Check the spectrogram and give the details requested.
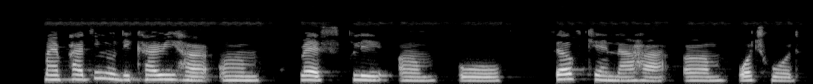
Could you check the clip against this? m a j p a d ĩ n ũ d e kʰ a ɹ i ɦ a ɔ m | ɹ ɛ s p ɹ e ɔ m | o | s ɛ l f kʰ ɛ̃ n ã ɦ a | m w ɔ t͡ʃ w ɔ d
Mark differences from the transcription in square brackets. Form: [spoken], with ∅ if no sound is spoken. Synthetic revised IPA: m a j p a d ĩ n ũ d e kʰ a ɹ i ɦ a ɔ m | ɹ ɛ s p [l] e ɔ m | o | s ɛ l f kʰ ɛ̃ n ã ɦ a | m w ɔ t͡ʃ w ɔ d

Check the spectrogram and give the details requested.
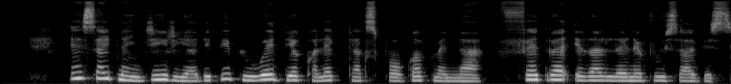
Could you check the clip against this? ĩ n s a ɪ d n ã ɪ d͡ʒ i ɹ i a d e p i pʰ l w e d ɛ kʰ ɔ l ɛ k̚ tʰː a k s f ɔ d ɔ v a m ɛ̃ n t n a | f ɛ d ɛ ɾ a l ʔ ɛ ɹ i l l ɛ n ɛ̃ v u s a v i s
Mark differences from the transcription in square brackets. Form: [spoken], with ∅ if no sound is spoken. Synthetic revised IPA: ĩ n s a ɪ d n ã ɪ d͡ʒ i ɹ i a d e p i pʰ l w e d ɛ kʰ ɔ l ɛ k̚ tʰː a k s f ɔ [ɡ] ɔ v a m ɛ̃ n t n a | f ɛ d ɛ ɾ a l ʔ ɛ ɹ [a] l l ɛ n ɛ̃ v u s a v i s

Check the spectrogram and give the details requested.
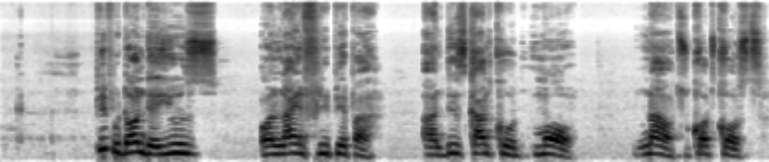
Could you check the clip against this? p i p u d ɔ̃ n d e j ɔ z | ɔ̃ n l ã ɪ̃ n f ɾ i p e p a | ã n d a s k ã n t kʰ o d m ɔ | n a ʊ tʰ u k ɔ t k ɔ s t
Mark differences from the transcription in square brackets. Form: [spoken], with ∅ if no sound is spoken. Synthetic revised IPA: p i p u d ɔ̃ n d e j [u] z | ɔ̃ n l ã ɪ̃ n f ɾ i p e p a | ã n d [i] s k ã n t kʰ o d m ɔ | n a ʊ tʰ u k ɔ t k ɔ s t

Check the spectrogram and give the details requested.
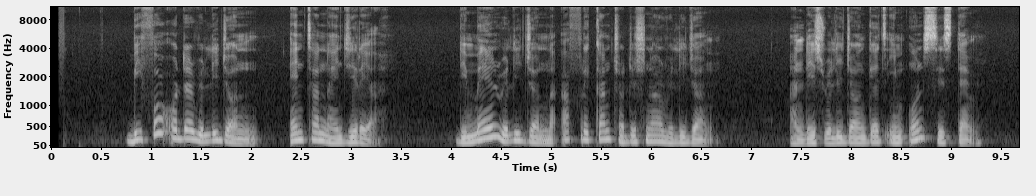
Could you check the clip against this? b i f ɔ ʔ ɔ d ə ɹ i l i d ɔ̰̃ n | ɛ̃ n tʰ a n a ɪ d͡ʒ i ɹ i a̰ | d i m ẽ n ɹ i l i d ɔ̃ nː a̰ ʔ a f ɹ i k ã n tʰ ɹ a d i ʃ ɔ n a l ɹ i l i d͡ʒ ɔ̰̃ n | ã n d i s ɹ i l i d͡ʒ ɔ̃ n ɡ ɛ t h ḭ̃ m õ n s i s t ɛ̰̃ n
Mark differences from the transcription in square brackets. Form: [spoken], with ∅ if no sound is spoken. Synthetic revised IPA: b i f ɔ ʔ ɔ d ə ɹ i l i [d͡ʒ] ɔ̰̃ n | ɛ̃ n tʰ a n a ɪ d͡ʒ i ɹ i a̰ | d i m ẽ n ɹ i l i [d͡ʒ] ɔ̃ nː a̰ ʔ a f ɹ i k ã n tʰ ɹ a d i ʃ ɔ n a l ɹ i l i d͡ʒ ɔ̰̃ n | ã n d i s ɹ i l i d͡ʒ ɔ̃ n ɡ ɛ t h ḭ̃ m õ n s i s t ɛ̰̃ [m]

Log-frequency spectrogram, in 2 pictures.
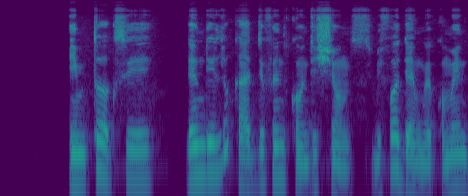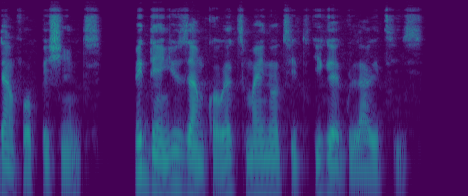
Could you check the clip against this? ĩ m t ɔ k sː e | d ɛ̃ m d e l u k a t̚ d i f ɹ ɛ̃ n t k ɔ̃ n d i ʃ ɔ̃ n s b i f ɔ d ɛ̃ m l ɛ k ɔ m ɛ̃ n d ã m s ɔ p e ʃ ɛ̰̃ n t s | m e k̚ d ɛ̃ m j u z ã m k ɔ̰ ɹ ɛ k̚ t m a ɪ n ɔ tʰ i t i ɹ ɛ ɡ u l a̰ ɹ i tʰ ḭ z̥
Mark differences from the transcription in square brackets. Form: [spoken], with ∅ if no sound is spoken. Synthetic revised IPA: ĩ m t ɔ k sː e | d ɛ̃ m d e l u k a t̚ d i f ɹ ɛ̃ n t k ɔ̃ n d i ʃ ɔ̃ n s b i f ɔ d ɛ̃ m [ɹ] ɛ k ɔ m ɛ̃ n d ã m [f] ɔ p e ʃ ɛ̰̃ n t s | m e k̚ d ɛ̃ m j u z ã m k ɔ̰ ɹ ɛ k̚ t m a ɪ n ɔ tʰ i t i ɹ ɛ ɡ u l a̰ ɹ i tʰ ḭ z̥

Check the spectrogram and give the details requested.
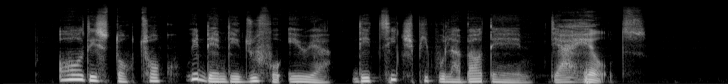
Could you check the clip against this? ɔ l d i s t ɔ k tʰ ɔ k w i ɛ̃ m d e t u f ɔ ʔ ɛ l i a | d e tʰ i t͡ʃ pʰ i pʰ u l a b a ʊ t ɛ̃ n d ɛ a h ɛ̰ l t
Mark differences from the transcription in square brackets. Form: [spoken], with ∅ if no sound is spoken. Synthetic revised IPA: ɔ l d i s t ɔ k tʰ ɔ k w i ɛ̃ m d e [d] u f ɔ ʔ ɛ [ɹ] i a | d e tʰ i t͡ʃ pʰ i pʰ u l a b a ʊ t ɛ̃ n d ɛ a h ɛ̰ l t

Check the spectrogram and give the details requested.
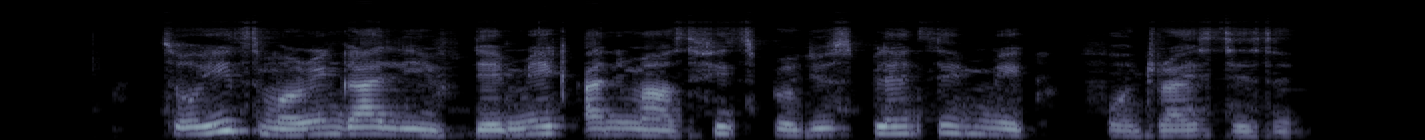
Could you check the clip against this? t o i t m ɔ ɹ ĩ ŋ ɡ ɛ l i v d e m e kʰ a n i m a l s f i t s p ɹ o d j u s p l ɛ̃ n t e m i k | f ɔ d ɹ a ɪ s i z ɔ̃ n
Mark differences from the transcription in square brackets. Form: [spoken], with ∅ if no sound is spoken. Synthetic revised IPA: t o i t m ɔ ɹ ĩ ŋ ɡ [a] l i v d e m e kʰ a n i m a l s f i t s p ɹ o d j u s p l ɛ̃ n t [i] m i k | f ɔ d ɹ a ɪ s i z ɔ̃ n

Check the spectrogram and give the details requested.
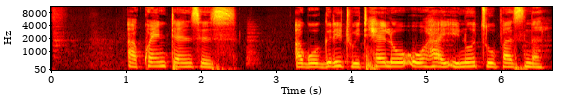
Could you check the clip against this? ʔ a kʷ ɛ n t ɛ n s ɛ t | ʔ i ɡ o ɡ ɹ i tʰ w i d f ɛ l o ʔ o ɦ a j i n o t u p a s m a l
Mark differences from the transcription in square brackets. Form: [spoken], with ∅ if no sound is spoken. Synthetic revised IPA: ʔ a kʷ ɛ n t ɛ n s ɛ [s] | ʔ [a] ɡ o ɡ [ɾ] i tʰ w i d [h] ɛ l o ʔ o ɦ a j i n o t u p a s [n] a l

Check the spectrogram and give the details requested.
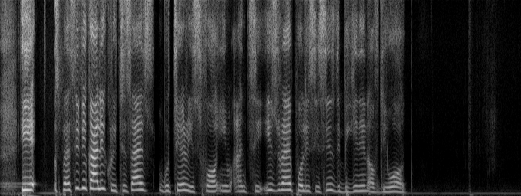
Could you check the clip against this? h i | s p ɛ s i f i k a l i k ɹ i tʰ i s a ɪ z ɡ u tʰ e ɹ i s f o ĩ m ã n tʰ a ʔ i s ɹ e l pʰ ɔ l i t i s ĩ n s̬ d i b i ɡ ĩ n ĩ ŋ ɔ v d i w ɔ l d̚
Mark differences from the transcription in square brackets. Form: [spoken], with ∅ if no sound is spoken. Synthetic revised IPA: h i | s p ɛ s i f i k a l i k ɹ i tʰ i s a ɪ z ɡ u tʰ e ɹ i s f [ɔ] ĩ m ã n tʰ [i] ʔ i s ɹ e l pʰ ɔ l i [s] i s ĩ n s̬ d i b i ɡ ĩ n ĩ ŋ ɔ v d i w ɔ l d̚

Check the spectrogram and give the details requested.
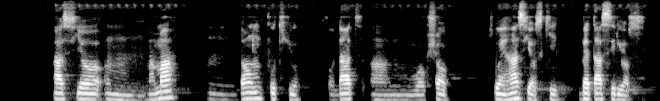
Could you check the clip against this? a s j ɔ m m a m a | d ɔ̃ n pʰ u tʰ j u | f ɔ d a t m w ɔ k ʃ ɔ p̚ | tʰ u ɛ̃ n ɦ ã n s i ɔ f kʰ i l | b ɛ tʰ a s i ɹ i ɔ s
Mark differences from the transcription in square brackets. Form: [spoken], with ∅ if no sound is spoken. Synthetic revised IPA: a s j ɔ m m a m a | d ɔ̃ n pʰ u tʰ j u | f ɔ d a t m w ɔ k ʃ ɔ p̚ | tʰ u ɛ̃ n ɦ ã n s [j] ɔ [s] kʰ i l | b ɛ [t] a s i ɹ i ɔ s

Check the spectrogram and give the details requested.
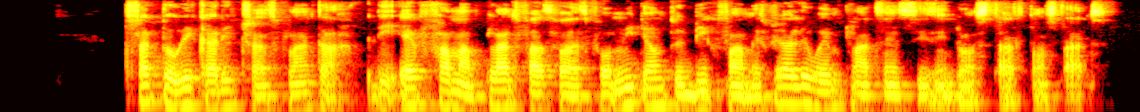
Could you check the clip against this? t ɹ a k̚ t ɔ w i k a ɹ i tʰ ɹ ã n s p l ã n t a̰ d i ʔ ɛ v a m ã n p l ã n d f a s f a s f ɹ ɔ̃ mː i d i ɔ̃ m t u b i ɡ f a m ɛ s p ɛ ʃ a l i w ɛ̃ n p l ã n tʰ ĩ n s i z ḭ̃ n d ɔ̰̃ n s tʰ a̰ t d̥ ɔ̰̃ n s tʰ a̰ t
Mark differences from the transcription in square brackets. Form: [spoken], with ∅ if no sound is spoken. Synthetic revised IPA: t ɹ a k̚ t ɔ w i k a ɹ i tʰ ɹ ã n s p l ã n t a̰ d i ʔ ɛ [f] a m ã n p l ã n [t] f a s f a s f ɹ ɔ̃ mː i d i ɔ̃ m t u b i ɡ f a m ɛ s p ɛ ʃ a l i w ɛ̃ n p l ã n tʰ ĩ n s i z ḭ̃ n d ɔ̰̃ n s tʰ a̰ t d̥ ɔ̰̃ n s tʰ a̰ t

